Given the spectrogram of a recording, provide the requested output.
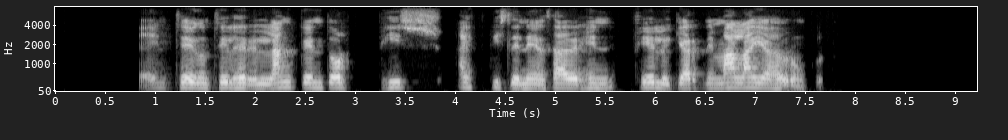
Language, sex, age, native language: Icelandic, male, 60-69, Icelandic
